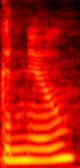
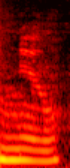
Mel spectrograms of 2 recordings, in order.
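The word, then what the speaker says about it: GNU: is actually pronounced new this is real pronunciation it's not G new it's actually new that's what I read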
